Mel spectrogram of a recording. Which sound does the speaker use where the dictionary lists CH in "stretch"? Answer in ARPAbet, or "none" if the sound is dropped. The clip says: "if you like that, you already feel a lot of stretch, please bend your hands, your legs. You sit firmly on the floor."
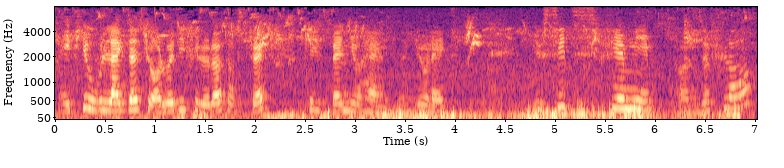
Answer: S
